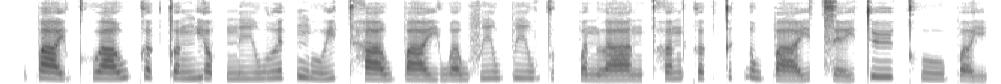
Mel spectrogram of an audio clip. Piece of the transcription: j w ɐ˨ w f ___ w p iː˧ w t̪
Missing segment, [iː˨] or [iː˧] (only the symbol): iː˧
